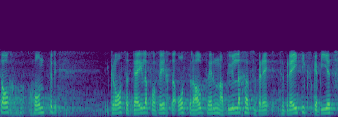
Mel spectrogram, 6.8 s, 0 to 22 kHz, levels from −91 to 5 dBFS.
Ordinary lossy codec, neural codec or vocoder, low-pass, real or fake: none; codec, 16 kHz, 16 kbps, FreqCodec, larger model; 3.6 kHz; fake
